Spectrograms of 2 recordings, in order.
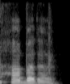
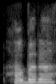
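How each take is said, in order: First: Lingering hubbada. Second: "hubbada" tossed out high and quick; excited, higher "hubbada"; eager hubbada. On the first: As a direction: savour the second "hubbada." like a flirty sigh. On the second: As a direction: admire the husband with a first bright "hubbada". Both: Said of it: "Like, hubbada, hubbada".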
